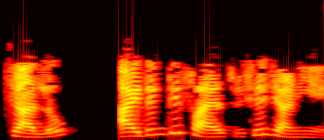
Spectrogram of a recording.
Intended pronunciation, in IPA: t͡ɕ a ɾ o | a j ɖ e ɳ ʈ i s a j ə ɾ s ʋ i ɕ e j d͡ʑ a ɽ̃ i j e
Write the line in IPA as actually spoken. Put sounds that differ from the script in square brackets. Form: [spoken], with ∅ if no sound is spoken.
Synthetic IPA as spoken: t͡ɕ a [l] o | a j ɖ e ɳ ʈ i [f] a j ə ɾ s ʋ i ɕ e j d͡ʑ a ɽ̃ i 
